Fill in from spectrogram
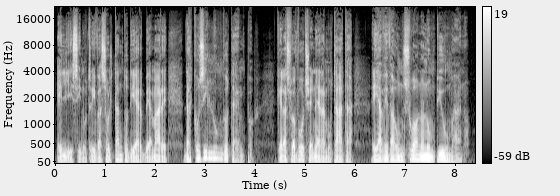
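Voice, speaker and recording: A man narrating a literary tale in a slow, measured reading. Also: low voice, lively intonation, darkish tone, dry recording, clean studio sound. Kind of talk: scripted narration.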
